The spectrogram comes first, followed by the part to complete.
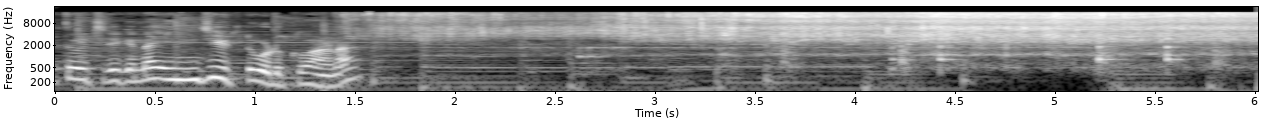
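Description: Crushed ginger-garlic paste sizzling in hot ghee with whole spices in a steel pressure cooker, stirred with a wooden spatula; the sizzle starts about two seconds in and grows steadily louder.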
